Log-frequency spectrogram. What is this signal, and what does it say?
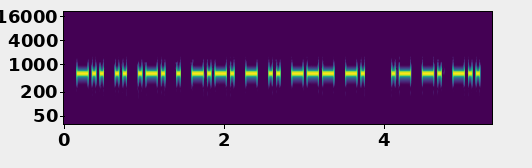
Morse code, heard as a keyed tone, about 25 wpm, 600 Hz. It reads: DIRECTION AND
